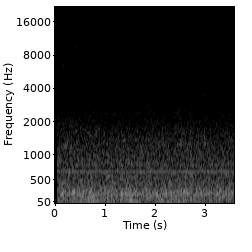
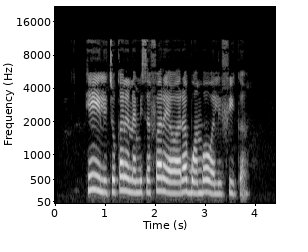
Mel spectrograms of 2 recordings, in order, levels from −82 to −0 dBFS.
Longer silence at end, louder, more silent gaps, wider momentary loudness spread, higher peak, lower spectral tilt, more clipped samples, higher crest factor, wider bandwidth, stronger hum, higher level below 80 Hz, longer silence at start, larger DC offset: second, 0 s vs 0.55 s; second, -47 LUFS vs -16 LUFS; neither; second, 3 LU vs 12 LU; second, -32 dBFS vs -4 dBFS; first, -8.5 dB/octave vs -3.5 dB/octave; neither; about the same, 14 dB vs 14 dB; about the same, 11 kHz vs 11.5 kHz; neither; first, -54 dBFS vs -64 dBFS; second, 0.05 s vs 0.65 s; neither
